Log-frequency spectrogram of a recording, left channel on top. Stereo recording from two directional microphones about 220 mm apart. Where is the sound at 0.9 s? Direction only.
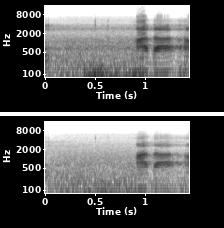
50° left (ahead or behind).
